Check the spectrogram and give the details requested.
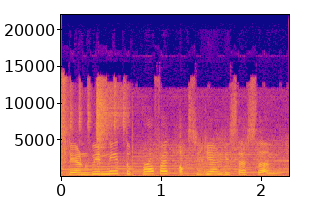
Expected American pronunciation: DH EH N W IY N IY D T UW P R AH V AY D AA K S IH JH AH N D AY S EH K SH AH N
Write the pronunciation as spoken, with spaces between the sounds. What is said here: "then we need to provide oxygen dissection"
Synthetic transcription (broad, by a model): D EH N W IY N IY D T UW P R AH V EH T AA K S IH JH AH N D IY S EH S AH N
